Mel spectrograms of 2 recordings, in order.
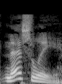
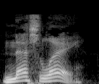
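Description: First: "Nestle" as NESS-lee; familiar Nestle pronunciation. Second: "Nestle" as NESS-lay; true Nestle pronunciation. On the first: Host guessing the chocolate brand's name, familiar pronunciation. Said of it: "It's Nestle, right?". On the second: Host revealing the true brand name, "lay" pronunciation. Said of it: "Is the actual true pronunciation". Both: Shown as a demonstration.

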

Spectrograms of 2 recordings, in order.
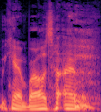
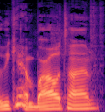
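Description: First: Said in the usual way. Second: Cracked voice on the line; voice cracking. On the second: Real, not acted. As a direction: let the voice crack slightly. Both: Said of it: "My voice cracked".

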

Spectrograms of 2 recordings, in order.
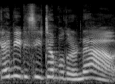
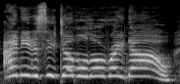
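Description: First: All caps Harry. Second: Higher mock-urgent demand; Harry demanding Dumbledore from the hospital bed, all caps. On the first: Retold or imitated. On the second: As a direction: bark it like a teen in all caps. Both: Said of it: "There is a lot of all caps in this chapter".

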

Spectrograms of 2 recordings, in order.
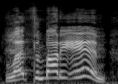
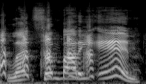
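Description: First: High, loud pleading; raised plea. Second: Laughing, raised pleading; laughing plea. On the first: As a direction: beg it out, raised. Repeated joking plea. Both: Acted.

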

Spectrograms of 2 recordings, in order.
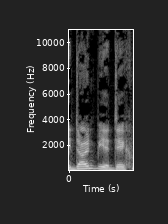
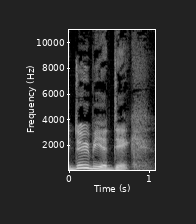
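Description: First: Said in the usual way. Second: "Do" leaned on, the rest light; stress on DO. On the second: Shown as a demonstration. Explaining the Aussie twist to listeners, "Do" stressed. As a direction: punch "Do" to flip the saying. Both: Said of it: "we say in Australia".

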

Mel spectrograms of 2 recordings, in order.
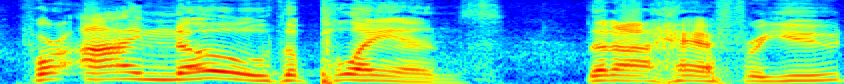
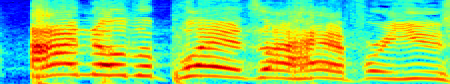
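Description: First: Said in the usual way. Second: Loud, high prophetic declaration; proclaiming as God. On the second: Acted. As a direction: thunder the promise out to the people. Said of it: "go into people and see people and say".

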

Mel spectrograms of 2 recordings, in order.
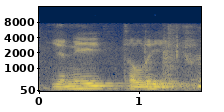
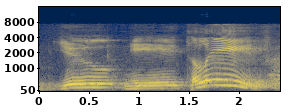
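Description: First: Slow, evenly spaced words at usual pitch; firm, measured advice. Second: Very slow, high, drawn-out words; exasperated insistence. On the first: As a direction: spell it out slowly and calmly. Acted firm advice to sponsee. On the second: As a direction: stretch each word, pitch climbing, to get through. Same advice, escalated, to sponsee. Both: Retold or imitated.

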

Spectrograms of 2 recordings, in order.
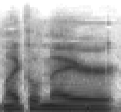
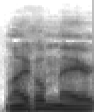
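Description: First: Said in the usual way. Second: Deadpan flat name readout; monotone voice. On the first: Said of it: "No, I love what the Raiders did". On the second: Pretend. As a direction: drop the name like a bored list reader. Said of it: "in a monotone voice".

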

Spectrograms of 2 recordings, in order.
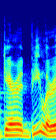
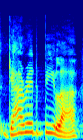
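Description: First: Said in the usual way. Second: "Bila" in a British accent, final r dropped; British pronunciation. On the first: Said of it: "my name's not Garrett Beeler". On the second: Shown as a demonstration. Husband mimicking his British wife saying "Bila", British accent. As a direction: say "Bila" the British way, ending in an open "ah". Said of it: "my wife's British".

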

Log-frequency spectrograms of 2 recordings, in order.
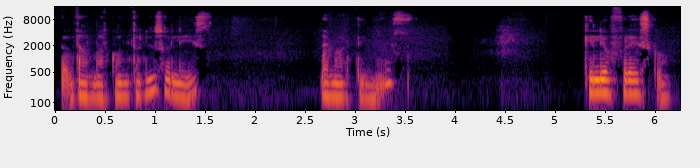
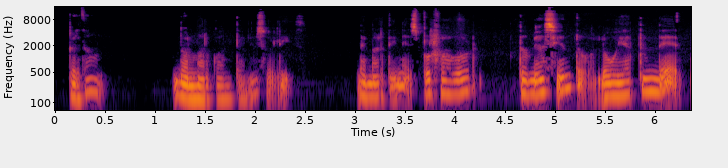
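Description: First: Softer, lower, lingering; starstruck hushed offer. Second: Hushed, sweetly polite; softened cashier voice. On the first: Flight attendant softly serving her idol. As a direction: coo at your idol. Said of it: "sería totalmente evidente". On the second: Starstruck cashier softly greeting her idol. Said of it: "Así cambia". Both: Acted.

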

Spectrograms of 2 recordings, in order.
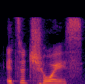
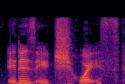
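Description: First: Said in the usual way. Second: Slow, deliberate "is", every word separated; stress on IS. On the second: Real, not acted. Guest insisting worry is optional, slow stress on "is". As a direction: spell it out firmly, leaning on "is". Restates it uncontracted, slower.

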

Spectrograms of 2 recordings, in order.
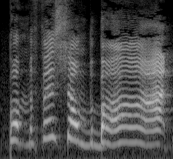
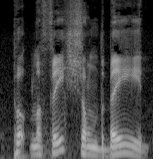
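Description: First: Very high squawked attempt at Kiwi; hammed-up, high-pitched bad accent; botched New Zealand accent. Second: Mock New Zealand accent coaching; patient Kiwi accent demonstration; put-on New Zealand vowels. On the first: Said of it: "like a drunk Mary Poppins". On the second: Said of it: "Let's work on that".

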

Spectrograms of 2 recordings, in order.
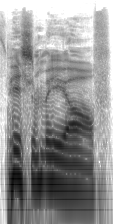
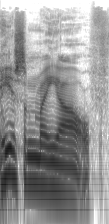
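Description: First: Slow country twang, hammed up; Southern drawl. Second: Southern drawl. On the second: Pretend. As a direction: play a tobacco-chewing country boy. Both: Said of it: "Is that just chaw?".

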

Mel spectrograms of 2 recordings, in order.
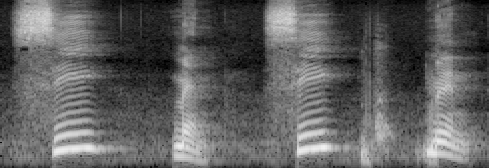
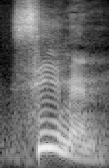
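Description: First: "سيمن" very slow, split, higher pitch; syllable by syllable. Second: Said in the usual way. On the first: Shown as a demonstration. Teacher breaking down "سيمن" for learners, slow and split. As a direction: break "سيمن" into two separated parts.

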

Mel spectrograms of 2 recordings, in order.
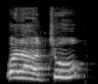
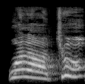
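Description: First: High, breezy Jamaican-style "What up, Chop?". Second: High, stretched Jamaican "What up, Chop?". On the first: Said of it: "him like". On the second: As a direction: repeat his greeting, leaning on the accent. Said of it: "But the way he said". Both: Retold or imitated.

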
